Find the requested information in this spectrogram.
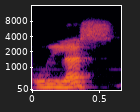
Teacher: ত ও দয়ের পর ল থাকলে ত ও দয়ের স্থলে ল উচ্চারিত হয়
